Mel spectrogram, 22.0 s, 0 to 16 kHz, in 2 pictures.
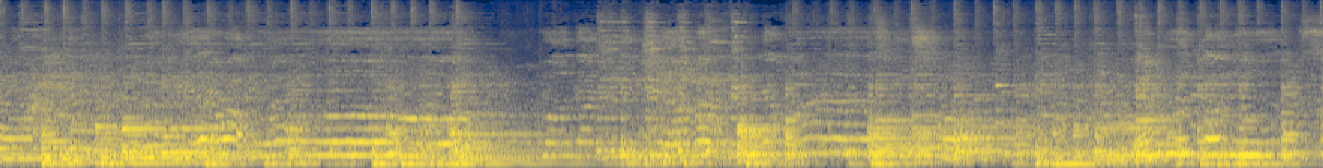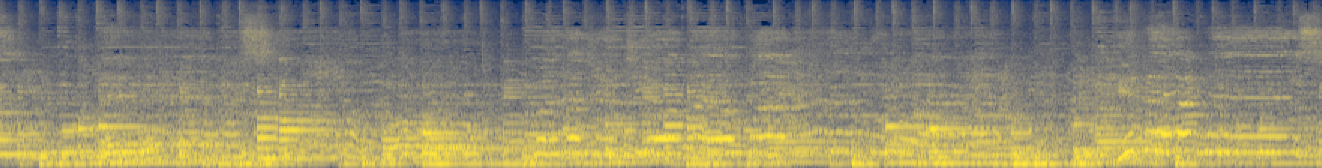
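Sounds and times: man singing: 0.0s - 22.0s
small plucked string instrument: 0.0s - 22.0s
strummed acoustic guitar: 0.0s - 22.0s.

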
